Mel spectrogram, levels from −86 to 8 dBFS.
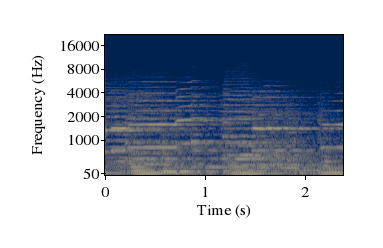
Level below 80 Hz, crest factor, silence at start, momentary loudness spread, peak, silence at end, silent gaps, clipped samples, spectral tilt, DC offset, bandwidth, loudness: -36 dBFS; 14 dB; 0 s; 7 LU; -16 dBFS; 0 s; none; under 0.1%; -7 dB/octave; under 0.1%; 7.4 kHz; -30 LUFS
